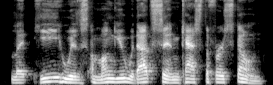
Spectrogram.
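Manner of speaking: ordinary talk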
